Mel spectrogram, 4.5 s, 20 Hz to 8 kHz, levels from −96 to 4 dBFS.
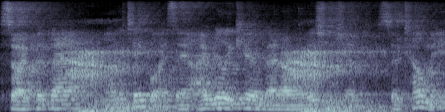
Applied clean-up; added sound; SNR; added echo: none; Animal; 3 dB; reverberation time 1.2 s.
